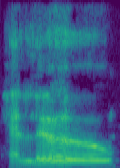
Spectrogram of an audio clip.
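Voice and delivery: long, loud, swooping hello; drawn-out call into the void. Real, not acted. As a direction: stretch out a loud call to an absent listener. Calling to silent caller.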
